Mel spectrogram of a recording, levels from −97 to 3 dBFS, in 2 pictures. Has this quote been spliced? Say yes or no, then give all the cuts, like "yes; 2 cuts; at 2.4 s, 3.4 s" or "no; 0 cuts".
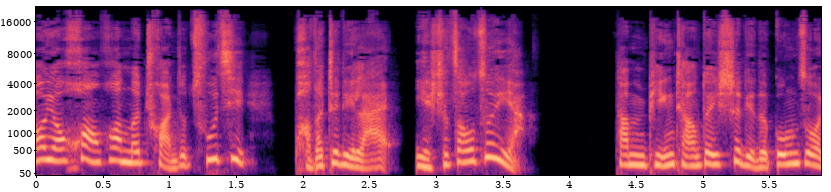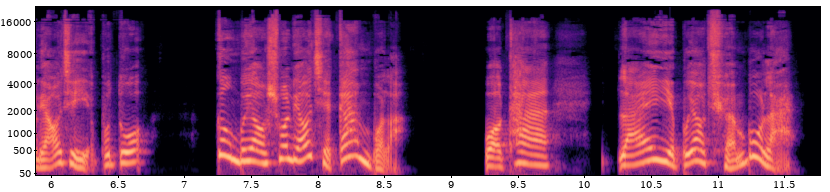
no; 0 cuts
